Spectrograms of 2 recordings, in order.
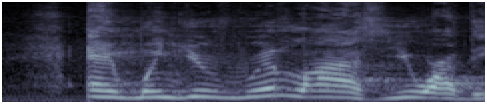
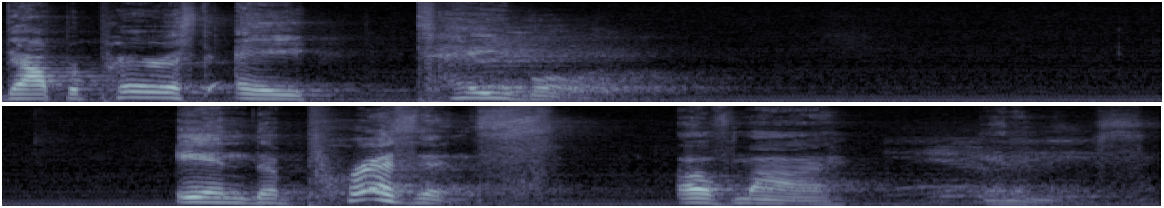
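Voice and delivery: deliberate word-by-word pacing, slow, low, halting; 4 semitones lower than usual. Preaching on Psalm 23, the speaker repeats the verse to the audience: said slowly. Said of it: "Let's say this slowly".

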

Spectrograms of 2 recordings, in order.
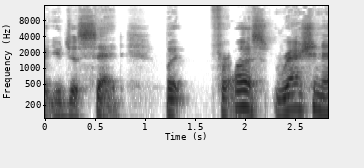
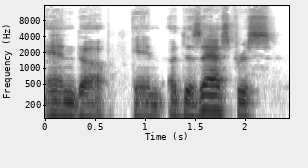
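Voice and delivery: ordinary delivery

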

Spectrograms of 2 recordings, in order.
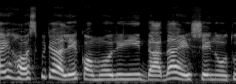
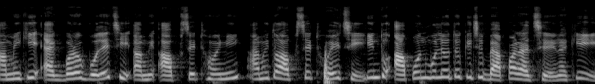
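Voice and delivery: plain

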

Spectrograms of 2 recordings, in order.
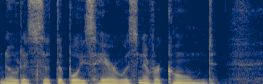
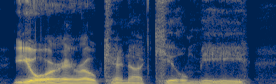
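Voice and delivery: slow, snarling beastly monster voice; 4 dB louder than usual. A bear walker monster taunts a hunter aiming his bow at it, snarling. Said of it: "it snarled up at him".

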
